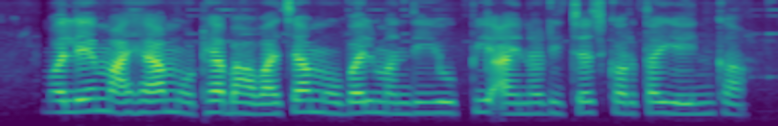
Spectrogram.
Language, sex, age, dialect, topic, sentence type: Marathi, female, 25-30, Varhadi, banking, question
